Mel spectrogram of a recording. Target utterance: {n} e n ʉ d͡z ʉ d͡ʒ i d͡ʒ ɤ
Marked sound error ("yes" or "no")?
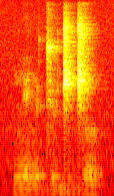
no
